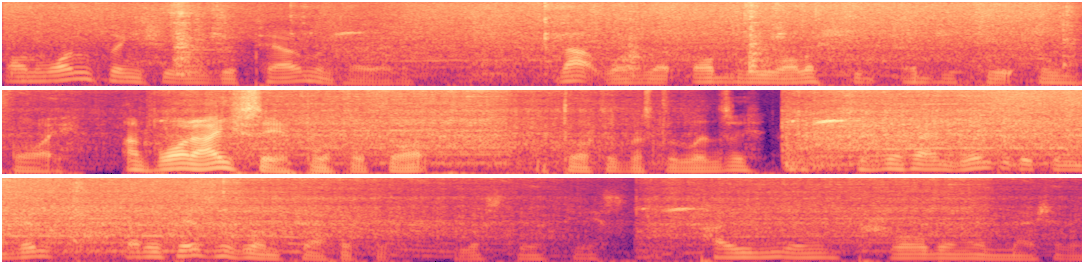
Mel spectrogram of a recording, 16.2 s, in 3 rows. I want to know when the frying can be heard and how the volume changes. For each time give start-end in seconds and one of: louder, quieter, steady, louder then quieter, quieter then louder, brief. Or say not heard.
0.0-5.5 quieter then louder
10.2-12.1 brief.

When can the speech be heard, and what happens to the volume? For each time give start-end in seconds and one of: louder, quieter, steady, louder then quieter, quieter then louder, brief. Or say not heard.
0.0-2.1 brief
2.8-16.1 louder then quieter.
